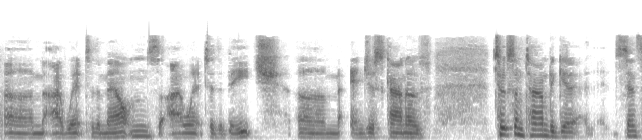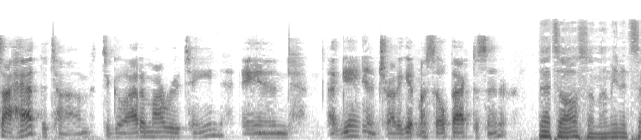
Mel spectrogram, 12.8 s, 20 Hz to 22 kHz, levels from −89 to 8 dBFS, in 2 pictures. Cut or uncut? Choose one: uncut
